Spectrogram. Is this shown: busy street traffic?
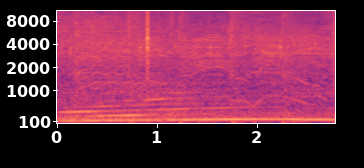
yes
